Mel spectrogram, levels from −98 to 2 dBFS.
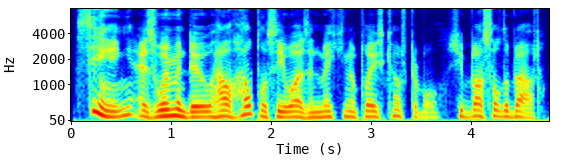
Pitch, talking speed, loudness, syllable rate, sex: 150 Hz, 200 wpm, -18 LUFS, 5.5 syllables/s, male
